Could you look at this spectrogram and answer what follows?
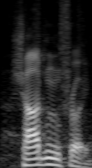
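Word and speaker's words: Schadenfreude: used a German expression sha Shaden Freud sh Shaden Freud yes sh Freud thank you I didn't get the pronunciation right which means to be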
